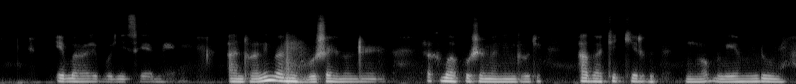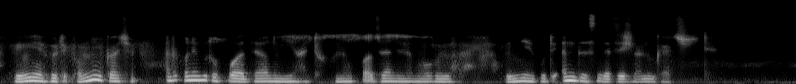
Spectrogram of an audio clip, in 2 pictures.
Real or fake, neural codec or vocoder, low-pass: fake; codec, 24 kHz, 0.9 kbps, WavTokenizer, large speech release; 10.8 kHz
